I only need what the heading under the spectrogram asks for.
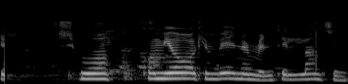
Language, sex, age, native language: Icelandic, male, 11, Icelandic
